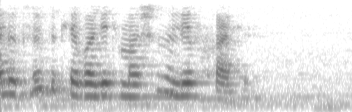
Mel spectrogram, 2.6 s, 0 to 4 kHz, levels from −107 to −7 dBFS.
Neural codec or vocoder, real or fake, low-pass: none; real; 3.6 kHz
